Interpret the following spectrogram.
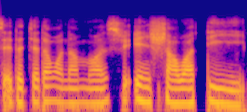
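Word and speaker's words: Sāvatthī: So the discourse took place at the Jetawana Monastery in Shawati. It's a long I here.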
